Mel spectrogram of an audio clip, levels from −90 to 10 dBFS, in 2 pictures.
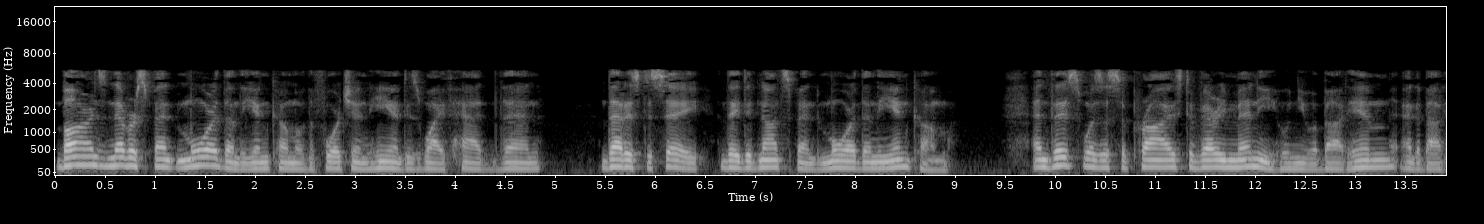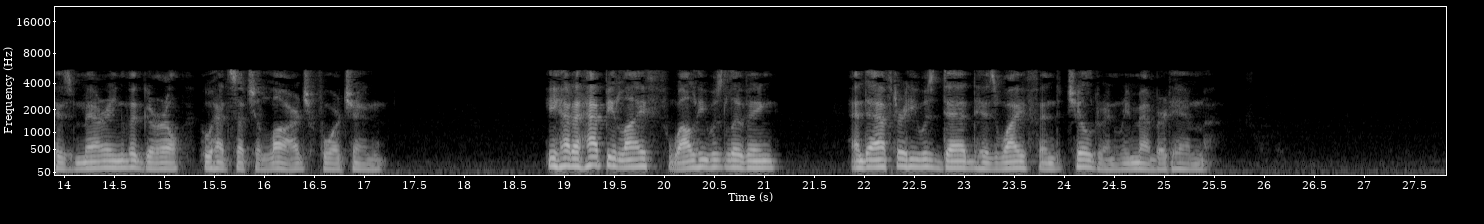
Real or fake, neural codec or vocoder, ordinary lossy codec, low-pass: real; none; MP3, 32 kbps; 5.4 kHz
